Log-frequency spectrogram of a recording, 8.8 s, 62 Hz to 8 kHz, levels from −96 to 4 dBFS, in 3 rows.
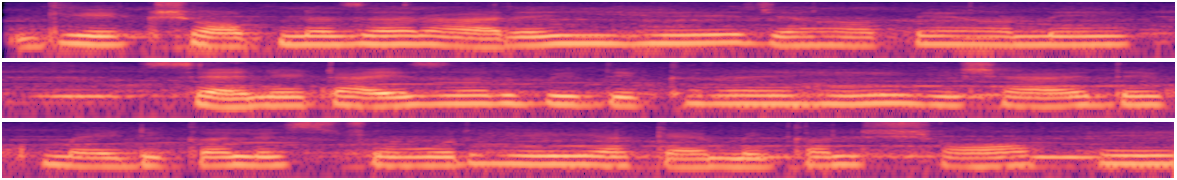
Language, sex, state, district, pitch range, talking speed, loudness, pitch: Hindi, female, Chandigarh, Chandigarh, 195-220 Hz, 165 wpm, -16 LUFS, 205 Hz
